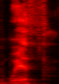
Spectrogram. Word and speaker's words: Wythe: It's spelled out Wythe, but it is pronounced with like With.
